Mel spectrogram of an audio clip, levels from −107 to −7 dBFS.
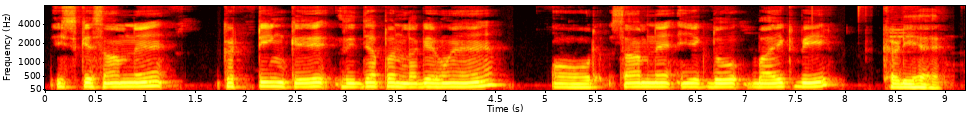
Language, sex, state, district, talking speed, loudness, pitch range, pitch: Hindi, male, Rajasthan, Nagaur, 105 wpm, -27 LUFS, 125-140 Hz, 130 Hz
